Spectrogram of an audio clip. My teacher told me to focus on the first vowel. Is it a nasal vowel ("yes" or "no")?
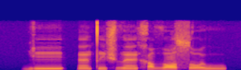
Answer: yes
